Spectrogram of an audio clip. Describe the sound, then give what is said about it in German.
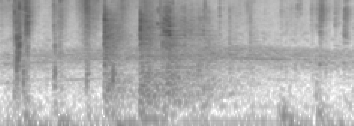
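Footsteps coming along a garden path, a few faint, uneven thuds spaced out over several seconds against a quiet background. “Sir Henry kommt den Gartenweg entlang.”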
